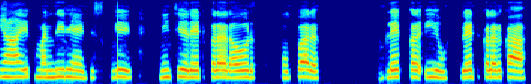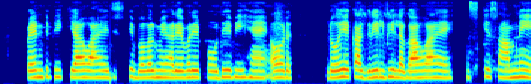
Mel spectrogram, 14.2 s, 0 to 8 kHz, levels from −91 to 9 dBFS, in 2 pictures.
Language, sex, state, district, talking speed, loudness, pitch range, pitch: Hindi, female, Bihar, Kishanganj, 155 wpm, -18 LUFS, 235-255 Hz, 245 Hz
